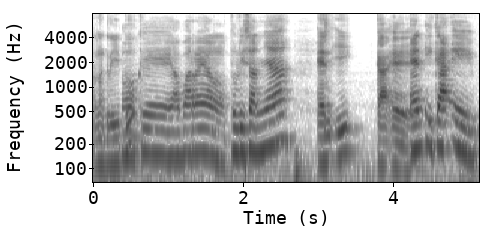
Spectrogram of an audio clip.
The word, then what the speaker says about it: Nike: Tulisannya NIKE. NIKE.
